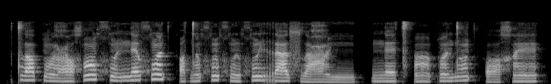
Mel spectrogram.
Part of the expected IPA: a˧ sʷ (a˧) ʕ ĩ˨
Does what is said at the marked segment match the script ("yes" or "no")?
no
